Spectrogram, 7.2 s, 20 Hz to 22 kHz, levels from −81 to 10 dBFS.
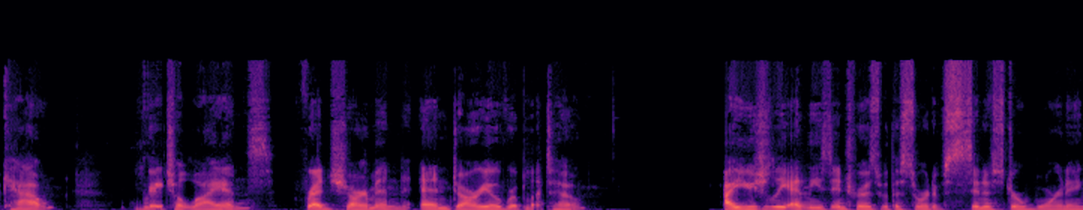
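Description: Short concealed packet loss occurs three times back to back, at 0.97 to 1.01 s, 1.01 to 1.06 s and 1.06 to 1.10 s, each hole about 20 ms long. Audio for these moments arrived too late for the decoder, so the receiver patched each gap by extending the preceding speech and then blending back into the real signal. Because the three patches run one after another, the result is a brief smeared wobble lasting about a tenth of a second.

Repeated packet loss (robotic sound) follows from 3.52 to 3.76 s. Over this quarter-second, what sounds like four separate dropouts, none longer than about 21 ms, strip out roughly 80 ms of the speech. Each one is filled by stretching the sound that came just before it, and the next dropout arrives before the audio has settled. With close to half of the stretch synthesised, the speech turns choppy, and small pieces of it are missing.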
